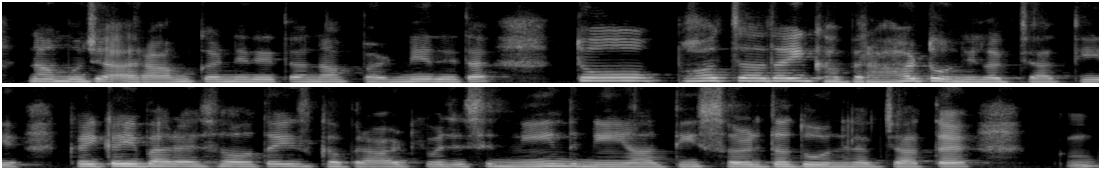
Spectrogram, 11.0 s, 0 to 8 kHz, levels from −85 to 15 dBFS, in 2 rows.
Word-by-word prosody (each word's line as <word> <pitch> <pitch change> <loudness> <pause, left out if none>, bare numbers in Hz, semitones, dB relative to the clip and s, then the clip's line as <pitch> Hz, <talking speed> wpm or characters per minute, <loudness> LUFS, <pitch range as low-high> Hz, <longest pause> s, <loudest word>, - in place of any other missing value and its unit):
ना 220 -1 -2
मुझे 220 0 +1
आराम 190 0 -2
करने 205 -1 -2
देता 200 0 -2
है, 205 - -4
ना 205 0 -4
पढ़ने 200 +2 -2
देता 210 0 0
है 220 - -2 0.4
तो 290 - +4 0.4
बहुत 275 +3 +1
ज़्यादा 260 -1 +4
ही 255 0 +6
घबराहट 205 +5 +1
होने 205 -5 +4
लग 175 -2 -1
जाती 180 0 -5
है। 185 - -4 0.3
कई-कई 225 +1 +6
बार 225 -1 +3
ऐसा 215 0 0
होता 205 0 0
है 220 - +1
इस 210 -2 -5
घबराहट 190 -1 -1
की 205 - -9
वजह 195 0 -3
से 225 - -4
नींद 210 +3 +1
नहीं 190 -3 -2
आती, 180 +2 -4
सर 195 -2 +2
दर्द 200 +1 0
होने 185 -1 +1
लग 185 -1 -2
जाता 180 0 0
है। 190 +1 +2 0.5
उम, 120 -2 -8
200 Hz, 215 wpm, -23 LUFS, 190-220 Hz, 0.5 s, ही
